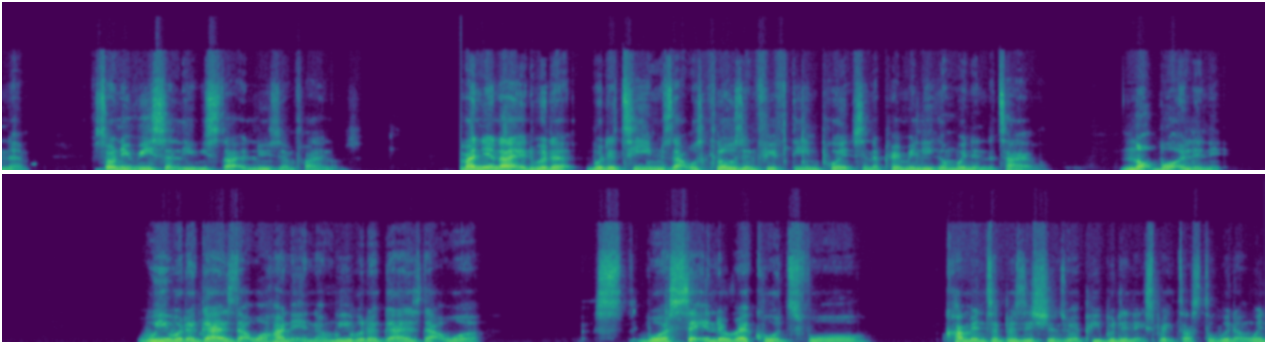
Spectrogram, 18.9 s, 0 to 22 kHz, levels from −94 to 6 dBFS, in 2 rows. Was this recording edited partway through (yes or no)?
yes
